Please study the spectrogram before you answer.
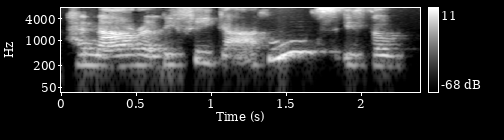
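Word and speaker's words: Generalife: it looks like it's General Life Gardens. It's Hanara Liffey Gardens is the correct way that you pronounce that, but the G is actually a H, but it's a real harsh Hanefra, you know, I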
